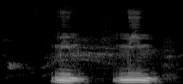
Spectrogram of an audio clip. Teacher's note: Makhraj huruf mim adalah bibir atas dan bibir bawah dirapatkan bersama-sama. Mim ini adalah salah satu huruf yang juga hembusan nafas keluar dari hidung. Mim. Jadi ketika kita menyebut mim, maka akan ada aliran nafas yang keluar dari hidung.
